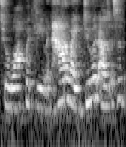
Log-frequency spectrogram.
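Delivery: ordinary talk, nothing marked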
